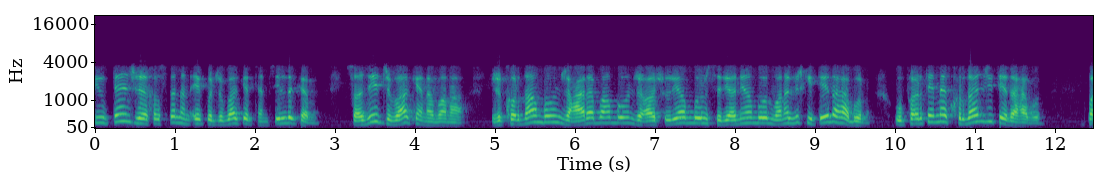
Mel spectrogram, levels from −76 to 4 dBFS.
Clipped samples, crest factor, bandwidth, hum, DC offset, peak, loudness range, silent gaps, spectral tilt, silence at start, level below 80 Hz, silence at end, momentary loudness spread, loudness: under 0.1%; 16 dB; 3.8 kHz; none; under 0.1%; -2 dBFS; 2 LU; none; -9 dB/octave; 0 s; -72 dBFS; 0 s; 7 LU; -18 LUFS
